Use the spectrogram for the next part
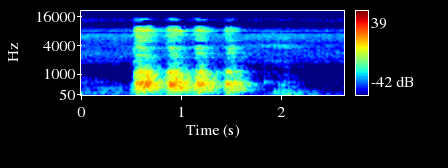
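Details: Bulldog in New York City giving a quick run of four hoarse barks in just over a second, then a soft breathy trailing sound.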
